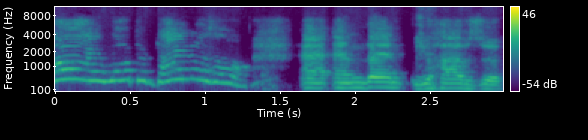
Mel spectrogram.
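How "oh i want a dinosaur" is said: put-on very high little-child voice. Describing a family in a 3d printer ad, voicing the kid: imitating a small kid. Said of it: "And the small kid arrive".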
